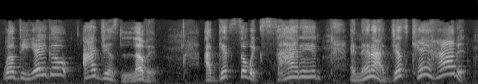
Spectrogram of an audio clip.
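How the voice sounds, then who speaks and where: A man's voice: high-pitched, wildly swooping pitch, unhurried, sharp tone, slightly rough, exaggerated voice. A man playing a flamboyant, flirtatious male dance instructor who gushes giddily, in a comedy radio sketch. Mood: giddy. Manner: gushing, giddy and flirtatious.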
